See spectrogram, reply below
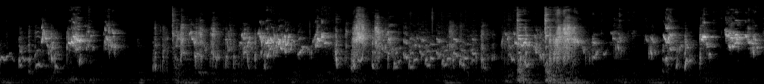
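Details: Companion budgerigars chatter continuously in fast buzzy bursts and sharp squeaks, a dense warbling stream with a few short breaks.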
